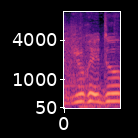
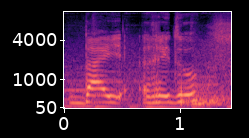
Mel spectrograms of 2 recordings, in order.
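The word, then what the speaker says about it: Byredo: En fait, ça se prononce Buredo, mais on peut l'appeler By Redo.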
